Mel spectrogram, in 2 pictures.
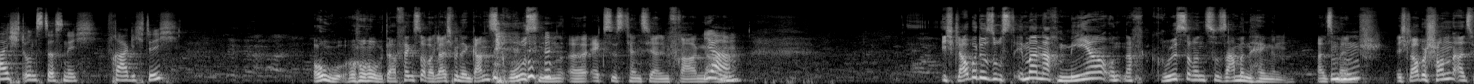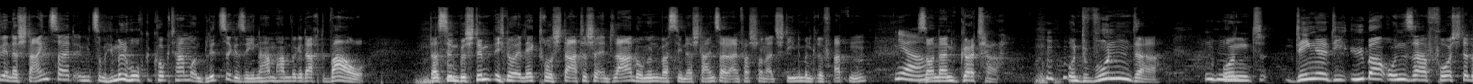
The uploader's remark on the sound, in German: Live-Podcast vom Münchner Geek-Festival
